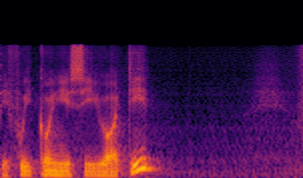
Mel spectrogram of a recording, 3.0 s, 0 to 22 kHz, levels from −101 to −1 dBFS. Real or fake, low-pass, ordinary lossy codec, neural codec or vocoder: fake; none; none; codec, 16 kHz, 0.2 kbps, FocalCodec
